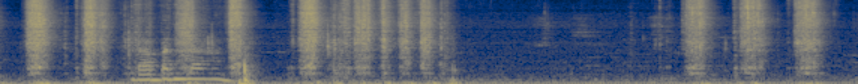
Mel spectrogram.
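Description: A vegetable scrapes rhythmically against a metal grater.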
